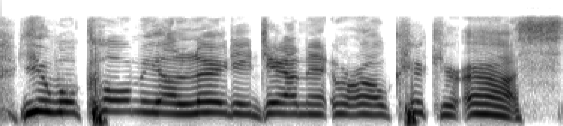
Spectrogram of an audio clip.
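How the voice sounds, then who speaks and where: This put-on character voice sits fairly high in pitch and moves at a moderate pace. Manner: aggressive, demanding.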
